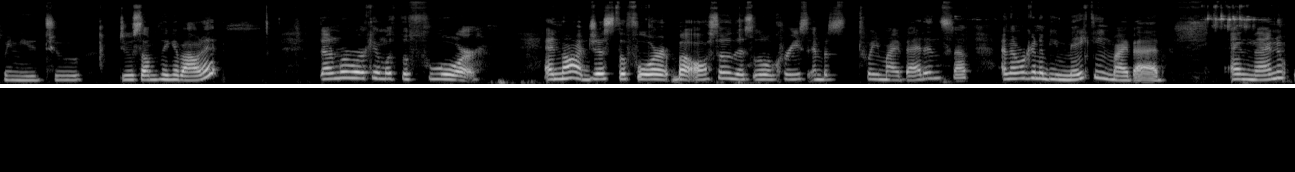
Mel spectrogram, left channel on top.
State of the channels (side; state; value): right; silent; digital silence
